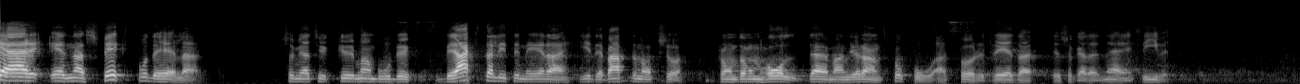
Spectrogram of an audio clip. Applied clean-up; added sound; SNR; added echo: neural separator model SepFormer DNS4.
